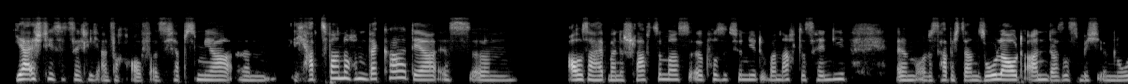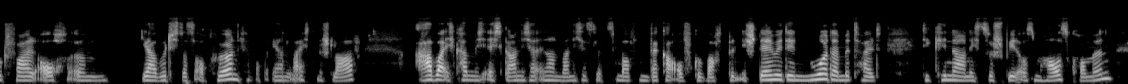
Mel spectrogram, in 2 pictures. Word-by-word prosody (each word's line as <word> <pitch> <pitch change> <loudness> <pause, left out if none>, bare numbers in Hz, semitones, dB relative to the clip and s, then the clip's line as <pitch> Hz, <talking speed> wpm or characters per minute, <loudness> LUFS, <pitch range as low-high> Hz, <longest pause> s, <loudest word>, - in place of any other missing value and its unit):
Ja, 235 +2 +8
ich 250 - +7
stehe 255 -2 +1
tatsächlich 215 -2 -5
einfach 185 - -7
auf - - -5
also 185 -2 -6
ich - - -2
habe 205 - -6
es - - +2
mir 205 -2 +2
ähm, 195 +6 -8
ich - - -1
habe 230 0 +2
zwar 285 0 +5
noch 280 -2 +2
'n 260 -2 0
Wecker, 300 +5 +2
der 210 -5 +3
ist, 215 -2 -4
ähm, 195 0 -6 0.5
außerhalb 210 -2 +4
meines 200 -1 +1
Schlafzimmers, 225 +1 0
äh, - - -3
positioniert 220 0 -5
über 200 -1 -5
Nacht 215 +1 -4
das 210 - -7
Handy, 225 +4 -3 0.5
ähm, 195 +1 -2
und 190 - -6
das 190 +2 -6
habe 205 0 -1
ich 205 - +1
dann 190 0 -1
so 195 +3 +3
laut 215 -1 +6
an, 215 +3 +2
dass 190 +1 -4
es 210 -1 -7
mich 195 -1 -3
im 195 - -8
Notfall 190 -1 -1
auch 190 - 0
ähm, 185 0 -7 0.3
ja, 185 -2 +4
würde 195 +2 0
ich - - 0
das 180 - -7
auch - - -8
hören. 225 +5 +5
Ich - - -15
habe 205 - -19
auch - - -31
eher 185 - -7
'n - - -10
leichten - - -7
Schlaf, - - 0 0.6
aber 215 0 +7
ich - - -1
kann 205 -1 -1
mich 195 0 -5
echt 195 - +2
gar 180 +1 +1
nicht 195 0 -3
erinnern, 195 0 -5
wann 175 +1 -5
ich 185 - -6
das 195 - -9
letzte - - -11
Mal 185 - -1
auf 180 - -10
'n 185 -2 -10
Wecker 185 0 +1
aufgewacht - - -4
bin. - - -6
Ich - - +5
stell 210 0 +6
mir 220 0 +4
den 200 -2 0
nur, 240 +5 +6
damit 200 -3 0
halt 180 -2 -2 0.4
die 200 - -6
Kinder 200 -2 0
nicht 180 -1 -5
zu 195 - -1
spät 190 0 0
ausm 185 0 -5
Haus 200 +4 +3
kommen, 205 +11 -3
200 Hz, 245 wpm, -22 LUFS, 190-220 Hz, 0.6 s, Ja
